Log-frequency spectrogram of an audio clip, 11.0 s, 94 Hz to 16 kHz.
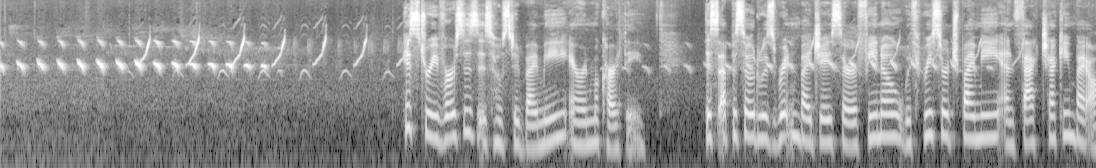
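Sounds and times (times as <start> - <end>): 
bird chirping and whistling outdoors: 0.0 - 4.2, 6.4 - 10.3
speech: 4.0 - 10.9.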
